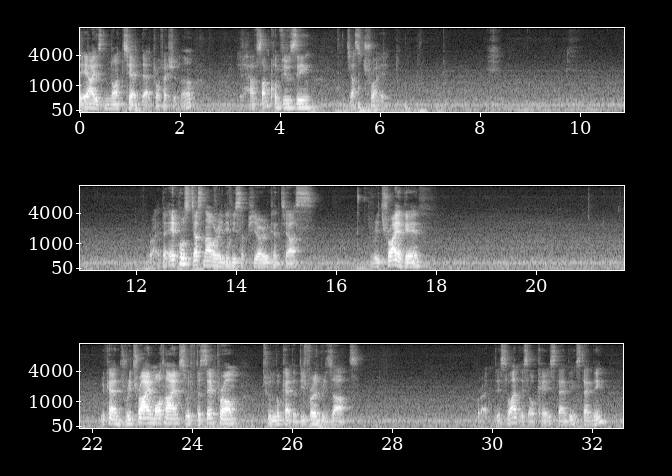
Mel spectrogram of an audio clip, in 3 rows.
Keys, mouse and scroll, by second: 4.4 scroll down 3, 5.1 scroll down 2, 5.7 scroll up 3, 6.7 scroll down 2, 7.1 scroll up 1, 12.1 scroll down 3, 12.8-13.2 scroll down 3, 13.5-13.9 scroll up 9, 16.4 click, 31.8-32.6 drag.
